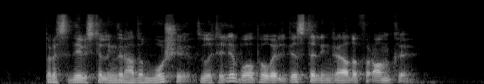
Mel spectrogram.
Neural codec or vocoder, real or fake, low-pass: codec, 16 kHz in and 24 kHz out, 0.8 kbps, FocalCodec, streaming, 65536 codes; fake; 10.8 kHz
